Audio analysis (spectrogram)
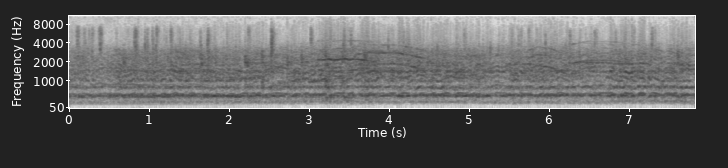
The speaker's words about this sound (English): On September 16th, 1965, however, a swarm of killer bees attacked in downtown Rio. In their frenzy, they bombarded anything that moved.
